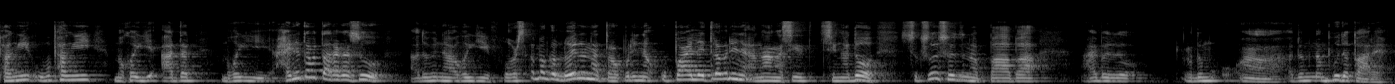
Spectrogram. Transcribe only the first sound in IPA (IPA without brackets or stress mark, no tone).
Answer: pʰ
